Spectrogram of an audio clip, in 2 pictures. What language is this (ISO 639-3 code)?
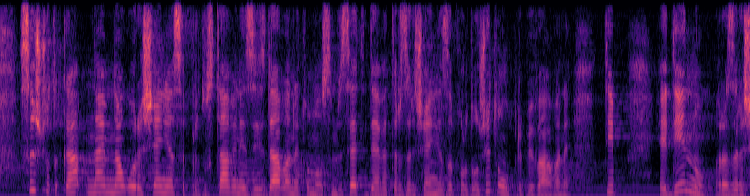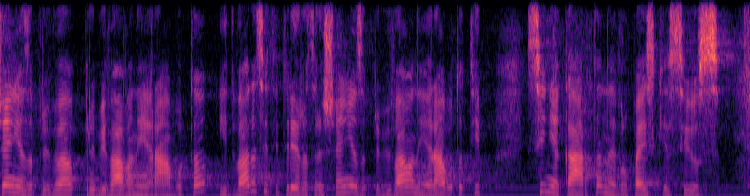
bul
